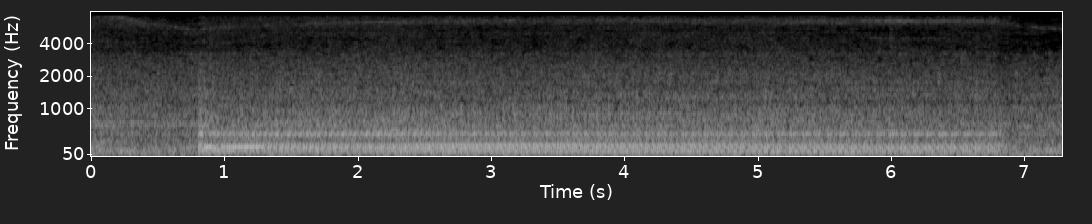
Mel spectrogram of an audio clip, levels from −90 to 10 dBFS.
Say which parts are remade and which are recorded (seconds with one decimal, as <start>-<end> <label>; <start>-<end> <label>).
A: 0.0-7.3 recorded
